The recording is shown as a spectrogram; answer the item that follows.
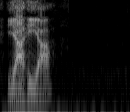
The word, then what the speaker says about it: Yahya: And that is how it's pronounced, Yahya.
